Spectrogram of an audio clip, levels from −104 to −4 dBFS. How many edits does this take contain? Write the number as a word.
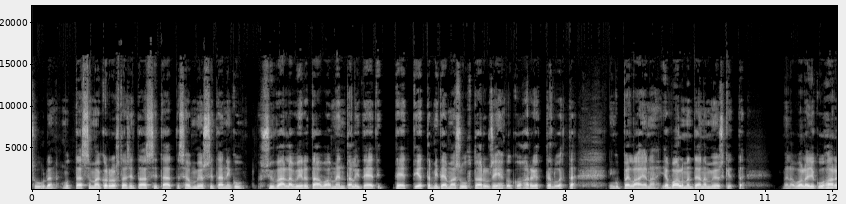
one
